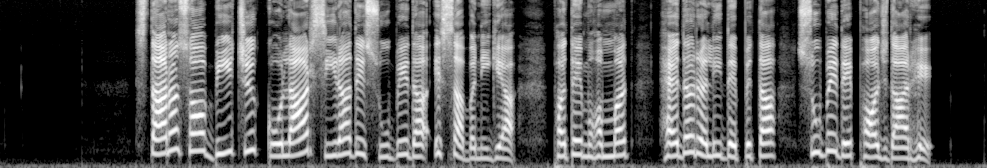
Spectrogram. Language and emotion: Dogri, neutral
